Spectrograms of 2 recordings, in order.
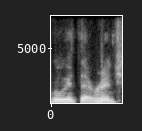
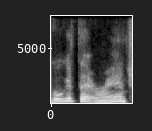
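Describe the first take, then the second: First: The last word has a plain short e vowel. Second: The last word has an a vowel, like ranch.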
